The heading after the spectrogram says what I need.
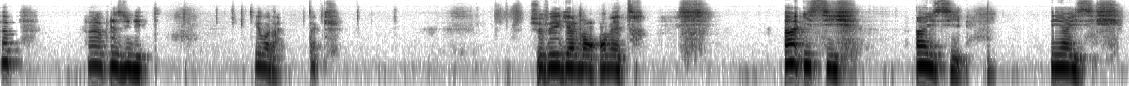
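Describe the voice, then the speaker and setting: Slow-talking French woman, nasal from a cold. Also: on the high side. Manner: slow, calm, narrates each step with little sound words. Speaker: craft channel host. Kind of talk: step-by-step craft tutorial.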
